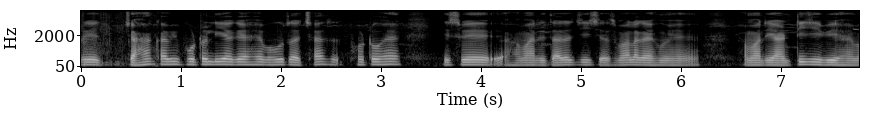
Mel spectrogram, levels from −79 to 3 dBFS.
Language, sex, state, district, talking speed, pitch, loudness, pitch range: Hindi, male, Chhattisgarh, Bilaspur, 200 wpm, 130 Hz, -28 LUFS, 120-145 Hz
